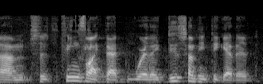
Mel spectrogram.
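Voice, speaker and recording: Noticeable background noise around a man with an American accent, his pace moderate. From US, Brooklyn, New York. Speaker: rabbi and interfaith educator. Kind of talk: casual interview. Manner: halting, many fillers.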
